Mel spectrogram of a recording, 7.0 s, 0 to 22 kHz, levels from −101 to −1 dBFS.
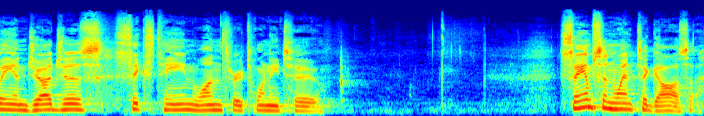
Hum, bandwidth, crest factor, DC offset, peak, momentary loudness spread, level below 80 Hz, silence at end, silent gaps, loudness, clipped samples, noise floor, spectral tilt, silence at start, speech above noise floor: none; 15 kHz; 20 dB; under 0.1%; -2 dBFS; 10 LU; -68 dBFS; 0 s; none; -19 LUFS; under 0.1%; -63 dBFS; -4 dB/octave; 0 s; 43 dB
